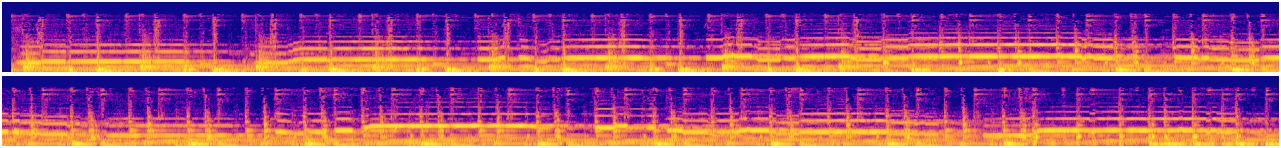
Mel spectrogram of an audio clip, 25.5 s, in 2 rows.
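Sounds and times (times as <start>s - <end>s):
flute dhun: 0.1s - 25.5s.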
